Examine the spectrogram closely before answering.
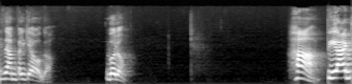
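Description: A woman speaks clearly into a close microphone, in short bursts with pauses.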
